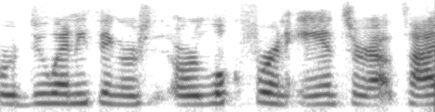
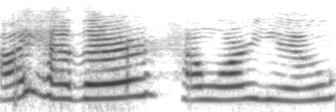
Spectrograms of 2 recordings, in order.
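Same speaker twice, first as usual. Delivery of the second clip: put-on voice, high-pitched; 7 semitones higher than usual. Saying hello to someone by name, in a high-pitched voice. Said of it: "I said that so high pitched".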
